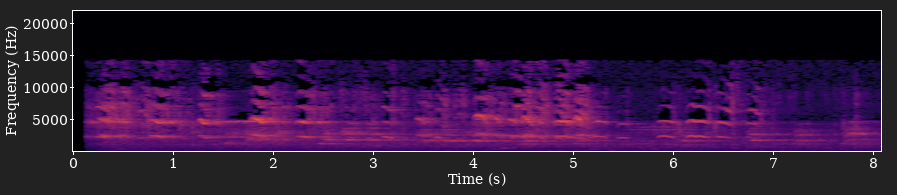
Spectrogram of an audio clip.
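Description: Small birds chirping and twittering together: many short, high chirps overlapping several times a second.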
